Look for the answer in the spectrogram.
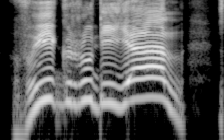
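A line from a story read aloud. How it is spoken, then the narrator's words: Fat man shouting. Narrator (Russian): закричал толстый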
